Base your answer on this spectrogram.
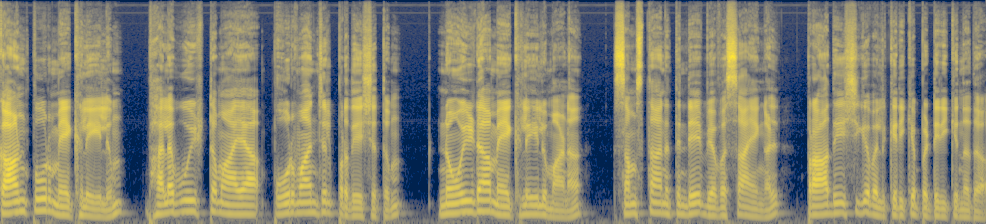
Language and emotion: Malayalam, neutral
